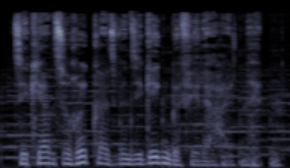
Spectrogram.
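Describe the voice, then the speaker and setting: A man narrating a screenplay in a radio drama, in measured, terse phrases. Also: fairly low pitch, music in the background.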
